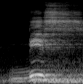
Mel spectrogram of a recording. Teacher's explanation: Walaupun sod dan sin itu sama-sama satu makhraj gitu kan, tapi beda dari segi sifat beda. Sod tebal, sin tipis. Maka pengucapannya harus tipis.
